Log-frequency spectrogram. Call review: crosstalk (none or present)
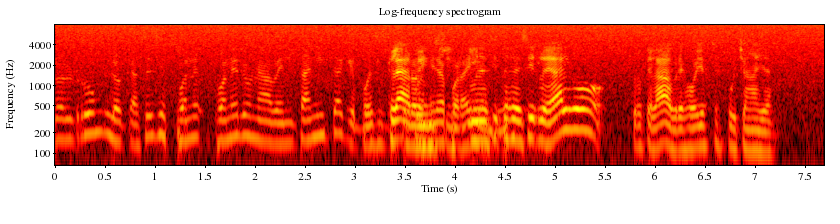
present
